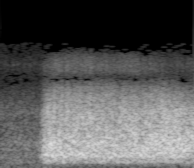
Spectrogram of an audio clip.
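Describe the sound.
Ship's cannons fire during a naval battle with the vessel run aground: one sudden loud blast that swells at once into a broad, sustained rumbling roar lasting to the end.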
